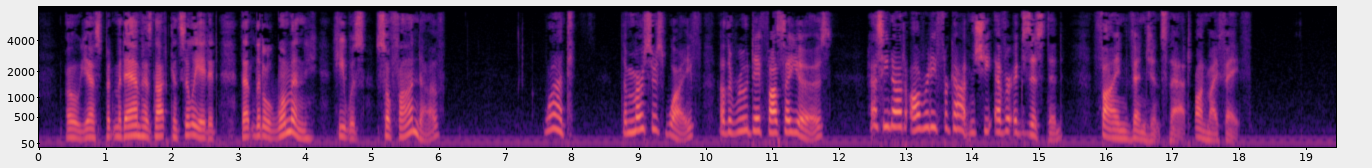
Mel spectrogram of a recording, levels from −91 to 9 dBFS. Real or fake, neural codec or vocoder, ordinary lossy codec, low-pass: real; none; MP3, 32 kbps; 7.2 kHz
